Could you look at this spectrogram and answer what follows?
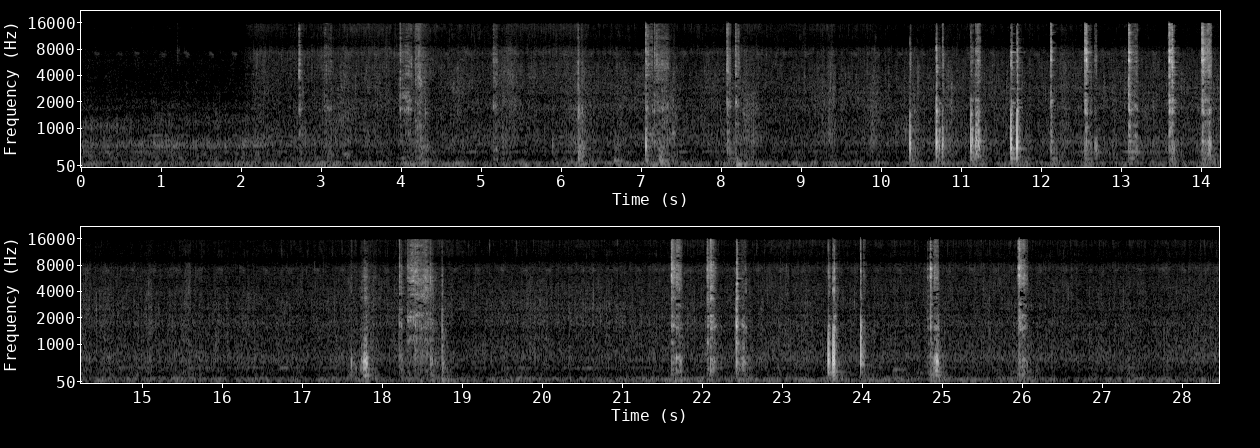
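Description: Metal spatula scraping and clanking against a steel wok during stir-frying, over a steady sizzle. The clanks come in quick runs, one in the middle and another near the end, with a longer scrape in between.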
